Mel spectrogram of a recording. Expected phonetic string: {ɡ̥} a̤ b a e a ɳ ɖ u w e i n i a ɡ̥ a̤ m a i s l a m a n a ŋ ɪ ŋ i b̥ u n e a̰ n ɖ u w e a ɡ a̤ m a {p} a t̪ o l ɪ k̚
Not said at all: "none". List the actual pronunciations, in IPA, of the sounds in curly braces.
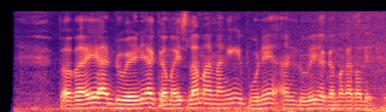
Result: b̥, k

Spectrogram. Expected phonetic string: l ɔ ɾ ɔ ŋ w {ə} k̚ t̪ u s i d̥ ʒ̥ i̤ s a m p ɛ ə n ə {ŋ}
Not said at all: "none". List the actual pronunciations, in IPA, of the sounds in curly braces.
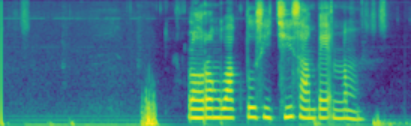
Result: a, m

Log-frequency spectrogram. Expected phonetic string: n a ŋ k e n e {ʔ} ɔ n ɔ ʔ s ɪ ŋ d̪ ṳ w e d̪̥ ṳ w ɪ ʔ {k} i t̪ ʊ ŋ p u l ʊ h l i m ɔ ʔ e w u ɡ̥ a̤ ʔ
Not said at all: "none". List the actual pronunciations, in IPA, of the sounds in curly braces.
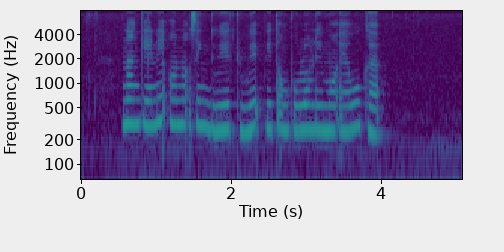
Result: ʔ, p

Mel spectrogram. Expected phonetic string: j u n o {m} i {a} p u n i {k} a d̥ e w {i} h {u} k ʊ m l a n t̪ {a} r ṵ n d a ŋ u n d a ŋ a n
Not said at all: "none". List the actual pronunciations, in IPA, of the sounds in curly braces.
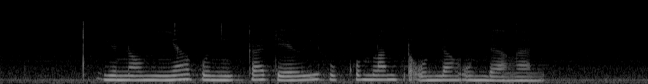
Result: m, a, k, i, u, ə

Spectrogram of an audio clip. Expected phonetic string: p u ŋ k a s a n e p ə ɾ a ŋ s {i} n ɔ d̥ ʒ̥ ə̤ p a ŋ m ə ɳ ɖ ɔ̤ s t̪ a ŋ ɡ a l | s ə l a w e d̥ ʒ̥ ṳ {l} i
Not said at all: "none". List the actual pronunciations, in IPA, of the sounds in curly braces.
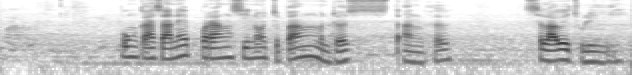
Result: i, l

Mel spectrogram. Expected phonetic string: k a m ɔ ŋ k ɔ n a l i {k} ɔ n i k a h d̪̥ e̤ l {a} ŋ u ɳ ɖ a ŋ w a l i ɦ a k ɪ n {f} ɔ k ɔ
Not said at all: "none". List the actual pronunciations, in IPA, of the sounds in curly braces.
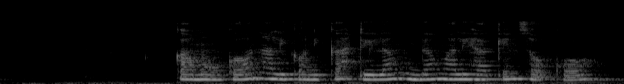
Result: k, a, s

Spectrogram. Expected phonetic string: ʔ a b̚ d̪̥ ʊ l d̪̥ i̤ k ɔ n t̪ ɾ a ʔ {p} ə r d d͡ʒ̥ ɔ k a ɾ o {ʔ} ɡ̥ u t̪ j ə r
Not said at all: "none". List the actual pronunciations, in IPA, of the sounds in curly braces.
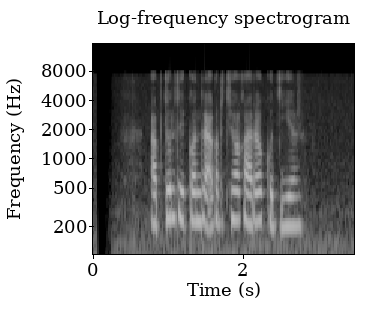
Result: k, none

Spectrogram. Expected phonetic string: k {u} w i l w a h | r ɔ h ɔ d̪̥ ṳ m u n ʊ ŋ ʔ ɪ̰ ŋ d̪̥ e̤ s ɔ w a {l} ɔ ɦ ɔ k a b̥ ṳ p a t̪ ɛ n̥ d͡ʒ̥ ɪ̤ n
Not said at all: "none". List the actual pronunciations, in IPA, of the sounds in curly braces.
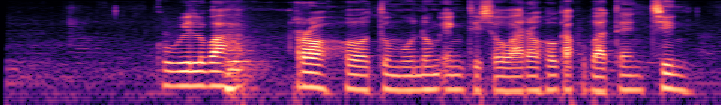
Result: u, ɾ

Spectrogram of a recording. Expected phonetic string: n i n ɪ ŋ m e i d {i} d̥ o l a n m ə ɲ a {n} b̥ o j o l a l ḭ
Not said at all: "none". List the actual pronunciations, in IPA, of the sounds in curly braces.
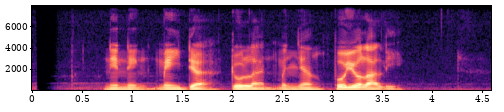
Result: a, ŋ

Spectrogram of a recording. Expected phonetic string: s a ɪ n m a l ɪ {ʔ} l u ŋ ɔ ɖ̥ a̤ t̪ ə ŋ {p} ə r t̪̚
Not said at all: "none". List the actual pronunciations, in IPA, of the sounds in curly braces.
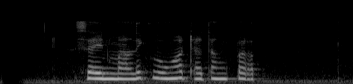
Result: k, p

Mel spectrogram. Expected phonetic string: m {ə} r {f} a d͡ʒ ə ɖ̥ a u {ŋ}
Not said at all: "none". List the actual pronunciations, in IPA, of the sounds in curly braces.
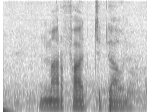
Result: a, f, n

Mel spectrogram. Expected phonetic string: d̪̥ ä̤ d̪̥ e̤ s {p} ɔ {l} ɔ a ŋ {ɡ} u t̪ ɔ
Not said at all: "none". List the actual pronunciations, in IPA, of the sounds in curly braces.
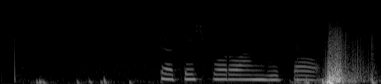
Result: p, ɾ, ɡ

